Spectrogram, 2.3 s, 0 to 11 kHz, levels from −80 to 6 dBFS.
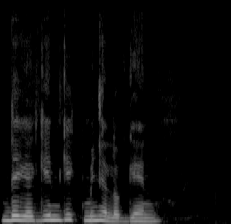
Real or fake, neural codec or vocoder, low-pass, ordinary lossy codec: fake; vocoder, 22.05 kHz, 80 mel bands, WaveNeXt; none; none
